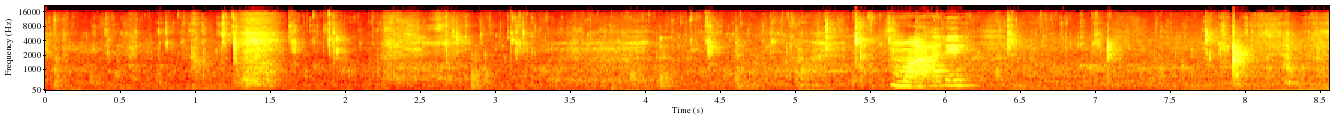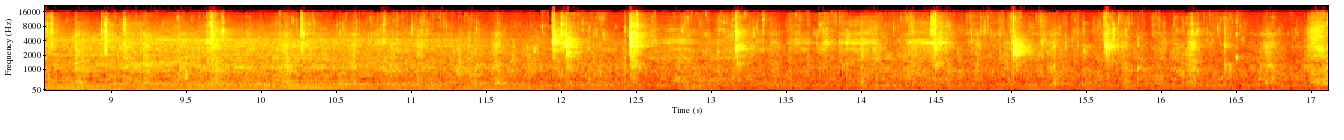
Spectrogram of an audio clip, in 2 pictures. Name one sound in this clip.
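People chew food and smack their lips close by.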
